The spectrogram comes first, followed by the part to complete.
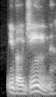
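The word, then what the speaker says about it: Evogene: EVOGEN, I was saying it wrong.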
